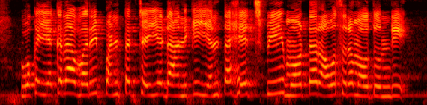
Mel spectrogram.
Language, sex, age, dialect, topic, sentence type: Telugu, female, 18-24, Southern, agriculture, question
